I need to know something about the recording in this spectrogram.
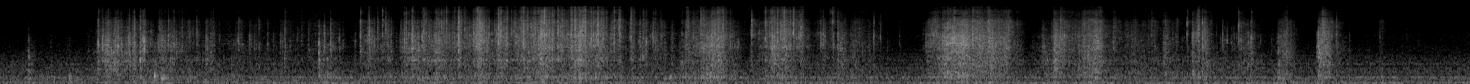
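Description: Clear plastic bag crinkling and rustling in irregular bursts as it is pulled off a shotgun, loudest around the middle and again about two-thirds of the way through.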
